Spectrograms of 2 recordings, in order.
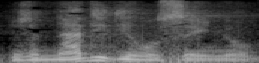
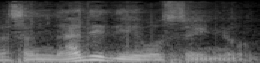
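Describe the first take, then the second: First: ندیدی lifted high with a falling end; stress on ندیدی. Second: Quick repeat. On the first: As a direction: hit ندیدی high, then let it fall. Preacher stresses rhetorical point. (تأکید روی «ندیدی» با صدای بالا) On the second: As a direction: rattle off اصلاً ندیدی حسینو fast. Preacher repeats the point quickly. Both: Shown as a demonstration.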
